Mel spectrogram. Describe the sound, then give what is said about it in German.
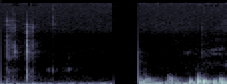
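Two quick, wet splashes of cleansing gel, then a brief silence followed by muffled, low rubbing and squelching sounds. “Und ich habe das jetzt mal mitgebracht und wenn ihr das jetzt plätschern hört,”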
